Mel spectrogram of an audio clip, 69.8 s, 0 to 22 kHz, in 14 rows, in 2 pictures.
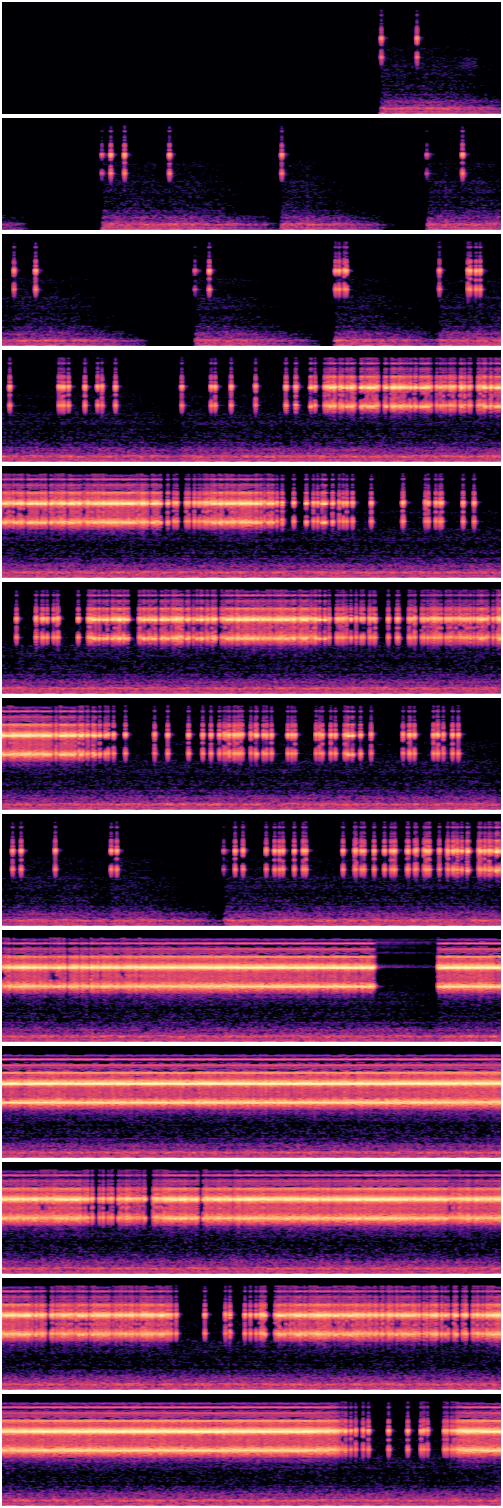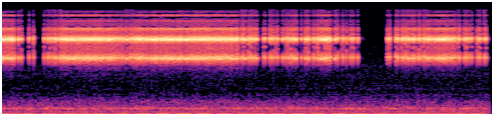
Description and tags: Geiger Tick Erratic
A Geiger counter ticks erratically.
Radiation Detector: Mazur Instruments PRM-9000 (analogue ticking)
